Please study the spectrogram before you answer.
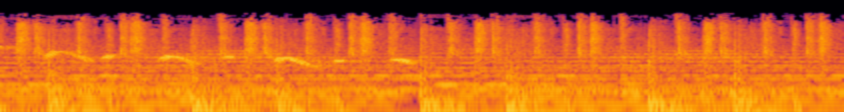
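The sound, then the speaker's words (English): A person whistles a catcall over a heavy hip-hop beat: several short, falling whistle notes in the first half, then only the thumping beat and crisp hi-hats continue. “Okay, time to whistle at”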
